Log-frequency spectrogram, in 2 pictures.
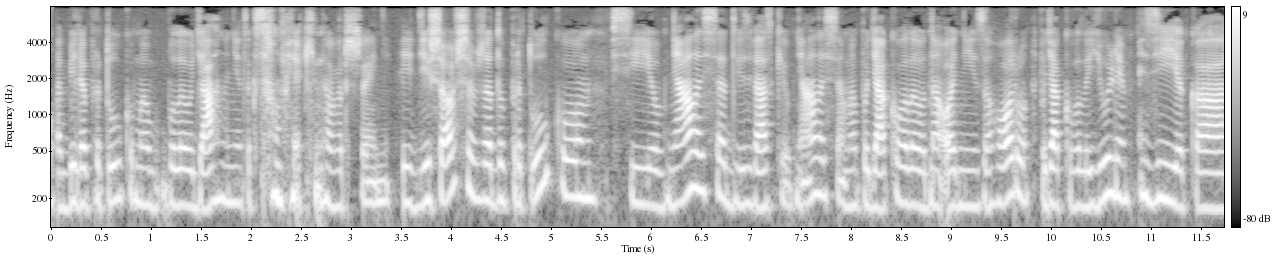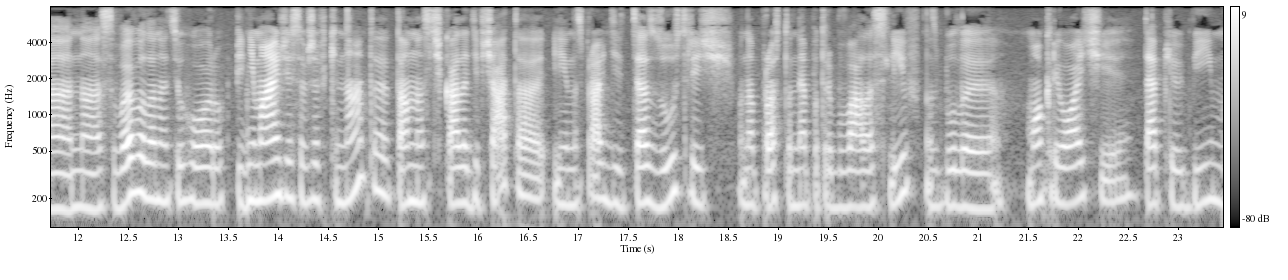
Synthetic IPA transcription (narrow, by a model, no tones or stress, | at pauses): bʲilʲɐpɾɪt̪ulˠkʊmɪbʊlˠɪɔdʲaɦnenʲit̪ɑksɑmɔjɐki̥nɐʋerʃɪ̰nʲidʲijʃɔwʃɪwʒɛd̪ɔpɾɪt̪ulˠkʊwsʲiɔbnʲɑlˠɪsʲɐd̪ʋʲizʋʲjaskɪɔbnʲa̰lˠɪsʲɐmɪpɔdʲakʊʋɐlˠɪɔd̪nɛʔɔdʲnʲijizɐɦɔɾʊpɔdʲakʊʋɐlˠɪjulʲizʲijɐkɑnɑsʋɪʋɪlˠɐnɐt͡sʲuɦɔɾʊpʲid̪ʲnʲɪmɑjʊt͡ʃɪsʲɐwʒɛwkʲimnɑt̪ɪt̪ɑmnɑst͡ʃɪ̥kɑlˠɐdʲiwt͡ʃa̰t̪ɐ̰inɐspɾɑ̰wdʲit͡sʲazust̪ɾʲit͡ʃʋɔnɑpɾɔst̪ɔnɛpɔt̪ɾebʊʋɑlˠɐsʲlʲiwnɑ̰sbulˠɪ | mɔkɾʲiɔt͡ʃʲḭt̪ɛplʲiɔbʲijm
